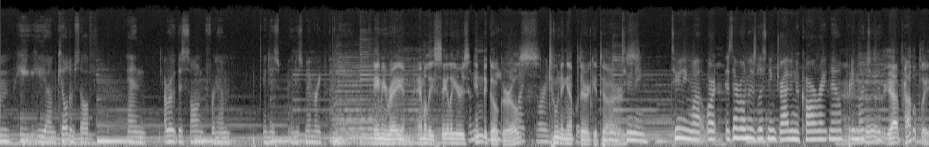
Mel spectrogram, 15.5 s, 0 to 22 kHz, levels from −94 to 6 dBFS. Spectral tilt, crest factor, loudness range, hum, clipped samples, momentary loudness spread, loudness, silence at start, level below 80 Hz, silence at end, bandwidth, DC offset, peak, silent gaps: -8.5 dB/octave; 12 dB; 4 LU; none; under 0.1%; 7 LU; -18 LUFS; 0 s; -38 dBFS; 0 s; 13 kHz; 0.1%; -4 dBFS; none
